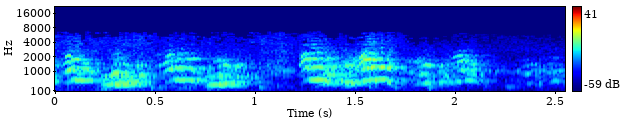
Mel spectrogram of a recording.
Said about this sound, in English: Well, we're still among the living, thanks to King and my dog team. I'll turn back now and follow the river toward Aklavik. All right, on, King! On, you husky!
